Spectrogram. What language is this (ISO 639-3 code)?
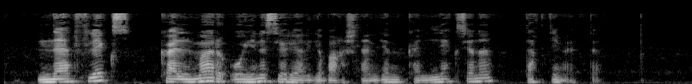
uzb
